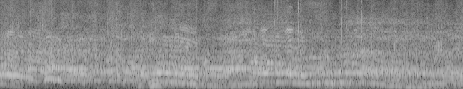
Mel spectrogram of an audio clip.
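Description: Young men shout excitedly in celebration outdoors.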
